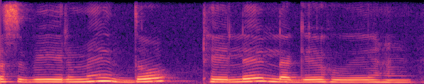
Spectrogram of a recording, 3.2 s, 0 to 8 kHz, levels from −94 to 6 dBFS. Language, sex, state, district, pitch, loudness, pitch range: Hindi, female, Uttar Pradesh, Lucknow, 230 Hz, -13 LUFS, 220-265 Hz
